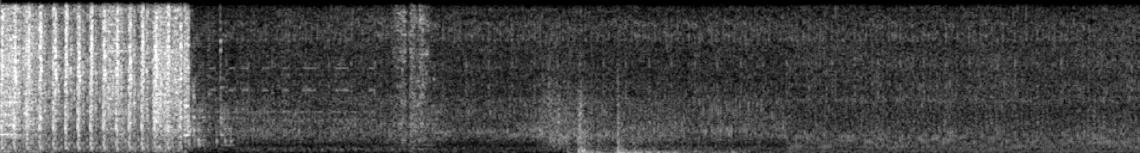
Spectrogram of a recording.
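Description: A helicopter engine hums steadily.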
